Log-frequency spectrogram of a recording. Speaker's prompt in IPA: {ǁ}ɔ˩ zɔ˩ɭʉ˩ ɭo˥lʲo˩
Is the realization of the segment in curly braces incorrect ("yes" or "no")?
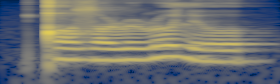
yes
